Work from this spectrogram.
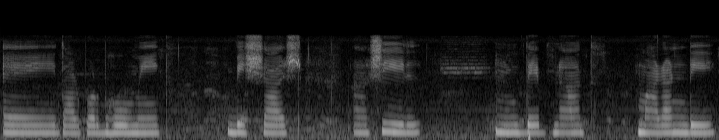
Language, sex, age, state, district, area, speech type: Bengali, female, 18-30, West Bengal, Alipurduar, rural, spontaneous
